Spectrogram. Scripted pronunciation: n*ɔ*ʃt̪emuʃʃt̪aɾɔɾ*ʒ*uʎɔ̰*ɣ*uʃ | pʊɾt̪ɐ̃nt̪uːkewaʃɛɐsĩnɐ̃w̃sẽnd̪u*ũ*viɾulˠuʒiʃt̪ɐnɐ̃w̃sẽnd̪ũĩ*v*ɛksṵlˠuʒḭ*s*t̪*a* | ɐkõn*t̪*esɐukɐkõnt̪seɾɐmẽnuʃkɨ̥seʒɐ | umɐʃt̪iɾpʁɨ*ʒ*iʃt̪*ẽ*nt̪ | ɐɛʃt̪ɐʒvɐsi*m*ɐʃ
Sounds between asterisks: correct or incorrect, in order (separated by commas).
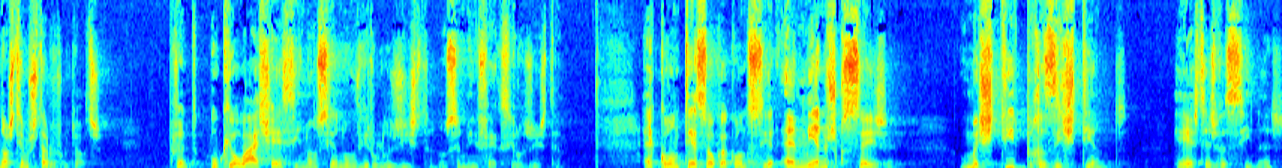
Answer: correct, incorrect, incorrect, correct, incorrect, incorrect, incorrect, correct, incorrect, correct, incorrect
